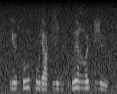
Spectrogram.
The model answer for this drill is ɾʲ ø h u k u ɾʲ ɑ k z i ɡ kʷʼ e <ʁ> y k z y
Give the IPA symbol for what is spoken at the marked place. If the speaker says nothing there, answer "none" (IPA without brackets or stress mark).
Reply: ʁ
